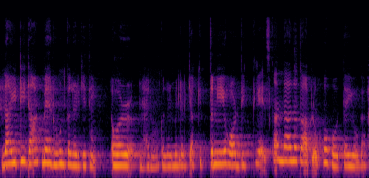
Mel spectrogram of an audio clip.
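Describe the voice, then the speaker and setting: A woman's voice: fairly high pitch, normal speed, gravelly, few pauses, narrow, tinny audio. A woman narrating a romance story in a casual, chatty way, acting out each character's lines herself. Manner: chatty, acts out dialogue. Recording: echoey room with long reverb.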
